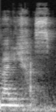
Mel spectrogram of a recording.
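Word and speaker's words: valijas: que é com V, mas se pronuncia com B, porque no espa argentino todo, não importa B ou V, tem o mesmo som do B.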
